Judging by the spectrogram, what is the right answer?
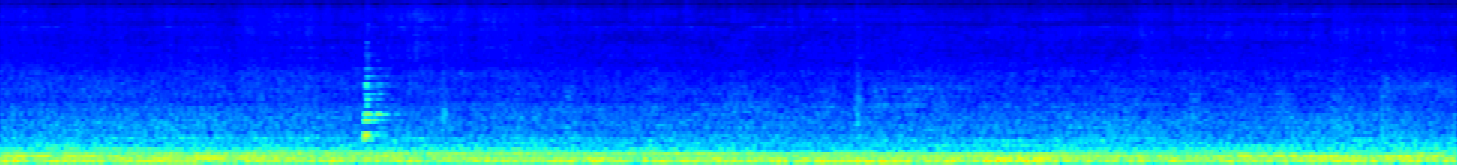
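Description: A single short vehicle horn toot about four seconds in, over a steady low rumble of vehicle engines.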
